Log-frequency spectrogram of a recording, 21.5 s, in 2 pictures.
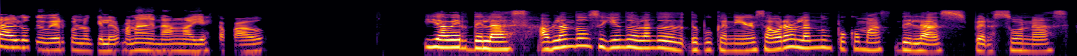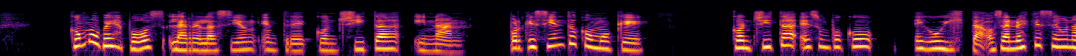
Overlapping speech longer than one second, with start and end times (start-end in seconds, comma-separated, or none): none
